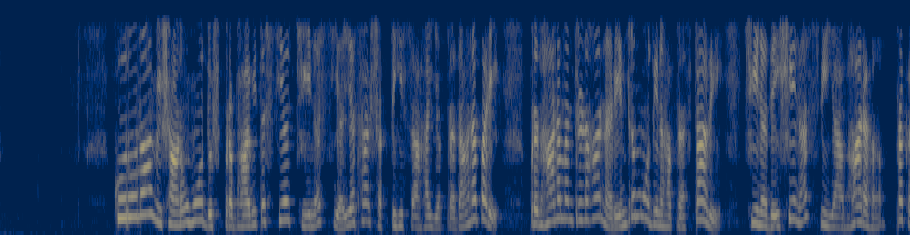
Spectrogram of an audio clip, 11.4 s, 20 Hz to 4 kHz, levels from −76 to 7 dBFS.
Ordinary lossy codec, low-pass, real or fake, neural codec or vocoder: none; 3.6 kHz; fake; codec, 44.1 kHz, 7.8 kbps, Pupu-Codec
